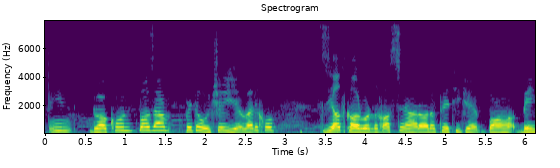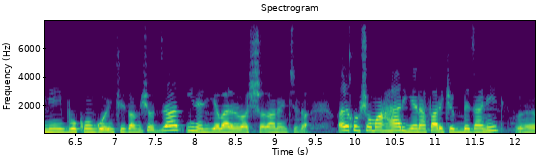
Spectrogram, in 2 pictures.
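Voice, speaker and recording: A woman's voice: medium pitch, muffled recording. A woman casually narrating a game guide, chatty and explaining things with examples and many fillers. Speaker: gaming YouTuber.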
